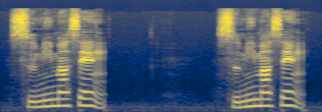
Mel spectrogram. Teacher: Se has the accent and it causes the downstep.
